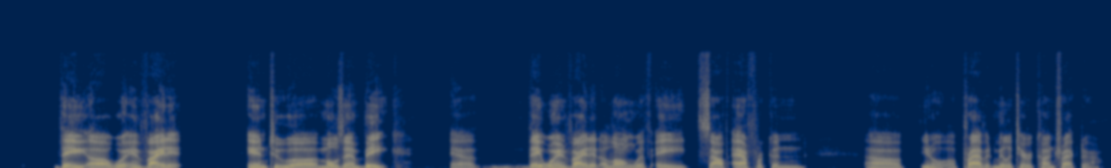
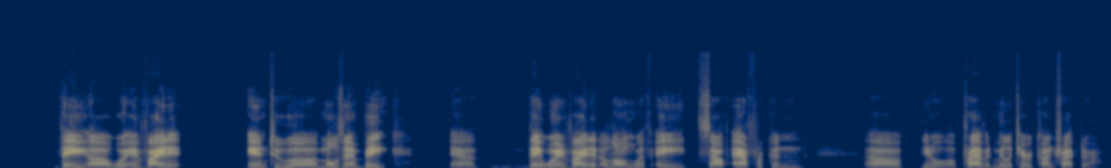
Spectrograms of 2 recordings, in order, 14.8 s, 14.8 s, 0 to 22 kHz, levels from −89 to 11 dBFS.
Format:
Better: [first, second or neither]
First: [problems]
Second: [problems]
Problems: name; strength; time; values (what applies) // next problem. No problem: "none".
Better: first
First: none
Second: thin; very; fading below 650 Hz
